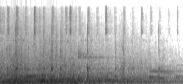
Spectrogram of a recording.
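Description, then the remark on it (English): Repeated splashing and sloshing of water as people scrub clothes in a shallow pothole puddle of fresh rainwater after a night of heavy rain, with scattered drips and a low wet rumble that gradually quietens. No one speaks. “using the puddles of fresh rainwater collected in the potholes to wash their clothes.”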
